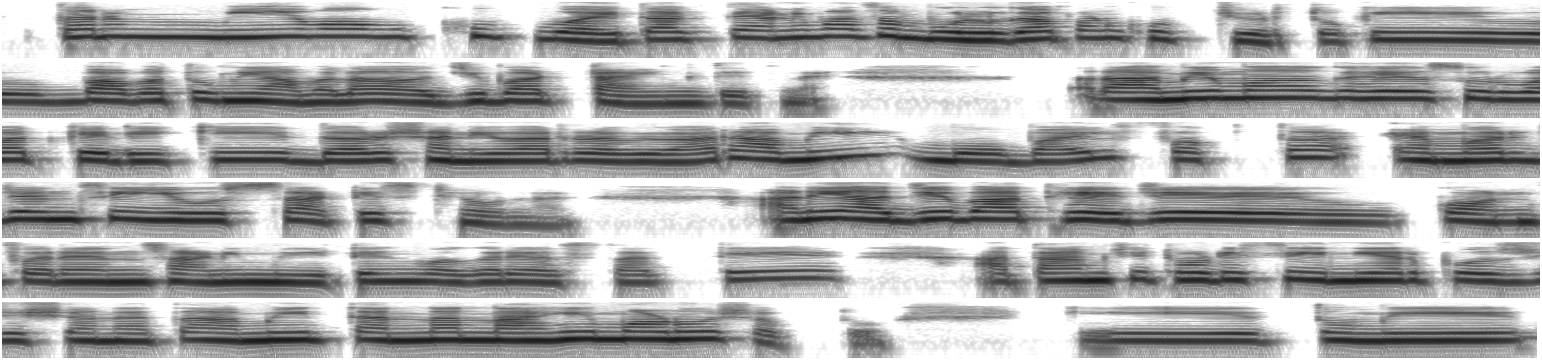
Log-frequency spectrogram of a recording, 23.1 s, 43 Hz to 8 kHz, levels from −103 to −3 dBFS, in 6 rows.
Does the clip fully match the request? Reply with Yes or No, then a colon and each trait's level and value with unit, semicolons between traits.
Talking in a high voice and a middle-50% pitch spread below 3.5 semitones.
Yes: high, 230 Hz; average, 2.9 semitones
